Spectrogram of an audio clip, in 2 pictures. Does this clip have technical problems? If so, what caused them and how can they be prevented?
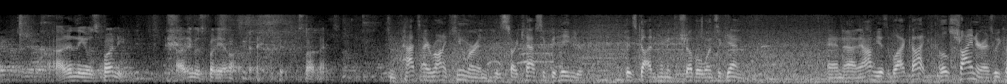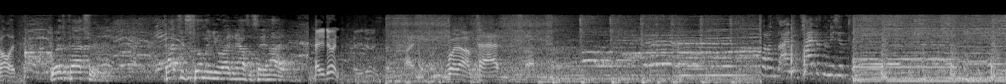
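Yes, wrong sample rate throughout: the sound runs about 1.38 times fast and about 5.5 semitones high. Pitch and tempo rise together, unlike a pitch shift, which fits 16 kHz audio played at 22 kHz. To prevent it, tag the true rate and resample before playback.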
